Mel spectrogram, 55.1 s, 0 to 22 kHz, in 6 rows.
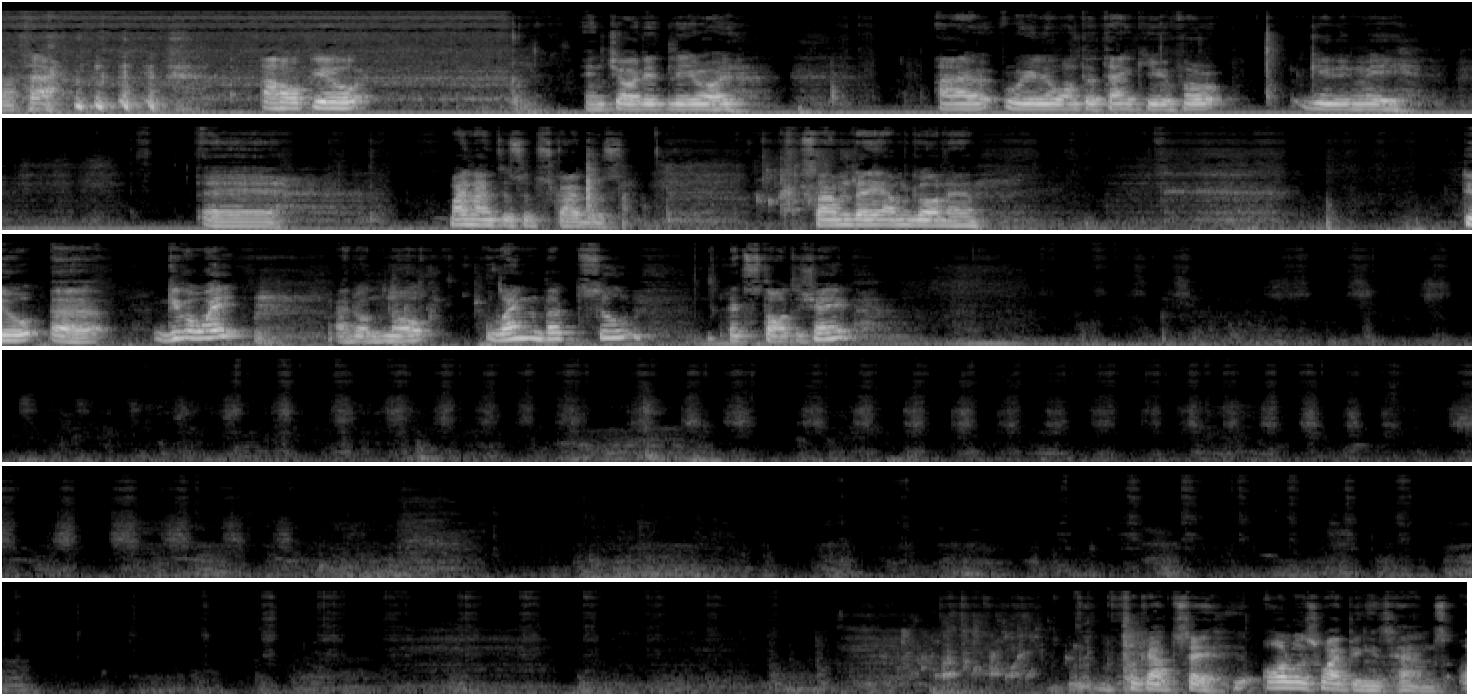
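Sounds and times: razor scraping stubble: 24.8s - 39.2s, 41.8s - 50.9s.

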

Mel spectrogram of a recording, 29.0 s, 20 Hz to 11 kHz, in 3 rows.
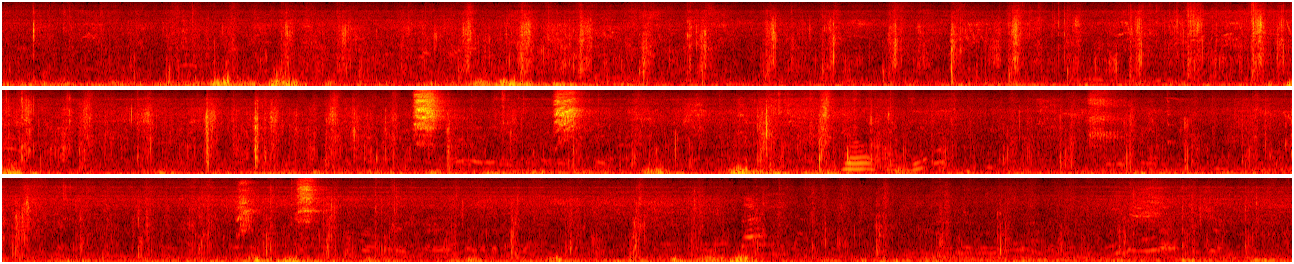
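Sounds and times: footsteps on dirt path: 0.0s - 29.0s.

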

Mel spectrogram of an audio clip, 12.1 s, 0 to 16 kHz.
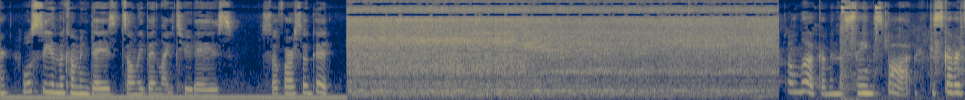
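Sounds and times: faint hum: 0.0s - 4.6s.

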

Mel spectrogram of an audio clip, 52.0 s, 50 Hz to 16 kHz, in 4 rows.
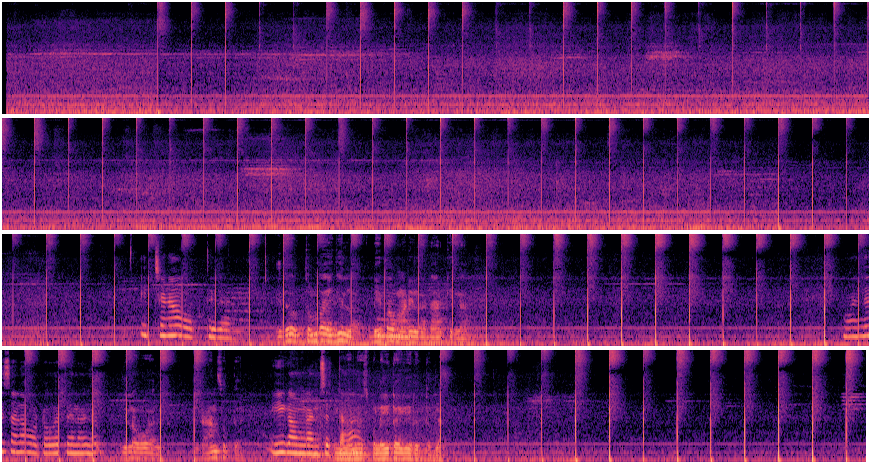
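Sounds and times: machine cooling hum: 0.1s - 51.9s
laser pulses snapping: 2.3s - 42.4s, 45.6s - 51.9s.

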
